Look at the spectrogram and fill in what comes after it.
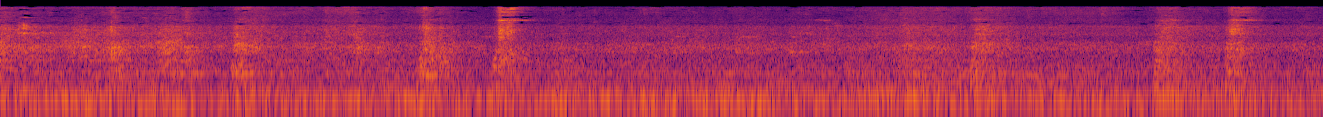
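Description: Passenger train running, heard from inside a coach: a steady rumble with the wheels clacking over rail joints, several clacks in the first couple of seconds and two more near the end.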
